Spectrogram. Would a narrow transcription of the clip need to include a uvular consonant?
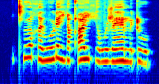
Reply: yes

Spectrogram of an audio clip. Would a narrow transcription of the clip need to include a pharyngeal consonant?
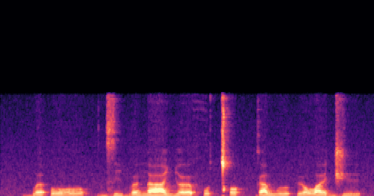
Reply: no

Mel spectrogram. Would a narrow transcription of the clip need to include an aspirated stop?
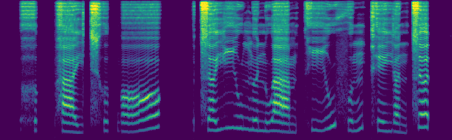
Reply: yes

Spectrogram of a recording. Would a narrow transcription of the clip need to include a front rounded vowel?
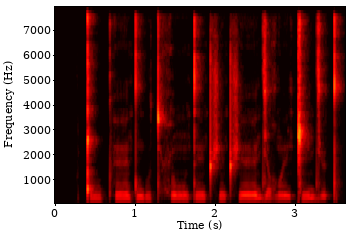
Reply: no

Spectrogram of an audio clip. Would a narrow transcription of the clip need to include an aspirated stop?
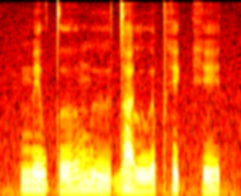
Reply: yes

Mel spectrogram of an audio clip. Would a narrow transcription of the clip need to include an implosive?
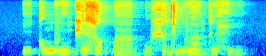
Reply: no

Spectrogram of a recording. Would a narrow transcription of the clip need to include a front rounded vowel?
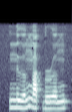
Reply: no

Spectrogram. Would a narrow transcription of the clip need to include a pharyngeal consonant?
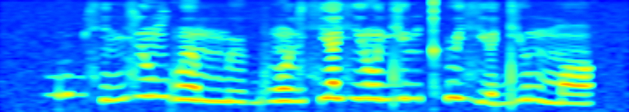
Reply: no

